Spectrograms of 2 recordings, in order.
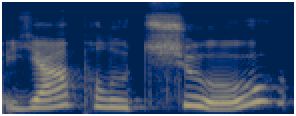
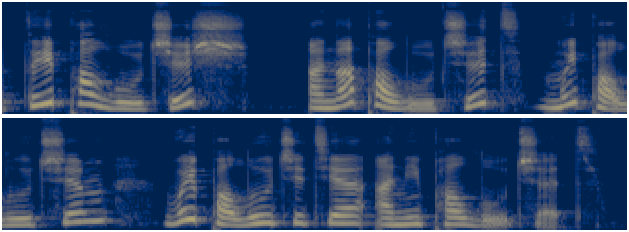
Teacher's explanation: So, ya poluchu, the stress remains on the end, just as it is in the infinitive or the past tense. But then in all the other non past forms, the stress shifts one syllable to the front. · Shown in: second take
